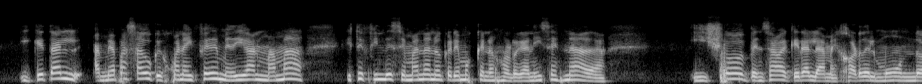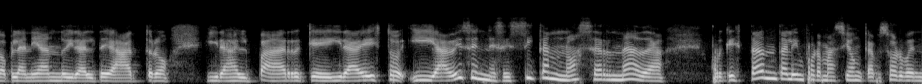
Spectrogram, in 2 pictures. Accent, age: Argentinian, 30-49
